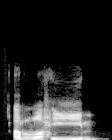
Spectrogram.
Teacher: Dan pada kata Ar-Rahim, di sini kita dapati harokat kasrah bertemu dengan ya sukun. Maka cara membacanya dipanjangkan 2 harokat. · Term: mad tabi'i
